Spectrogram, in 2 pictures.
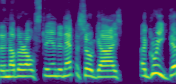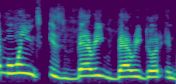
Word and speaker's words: Des Moines: Love both listening to Soundboard at Des Moines, the S is silent in 77, and your coverage of it.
